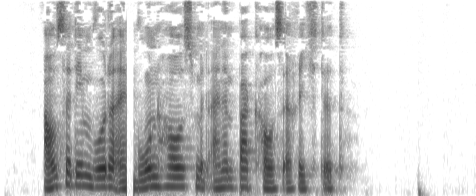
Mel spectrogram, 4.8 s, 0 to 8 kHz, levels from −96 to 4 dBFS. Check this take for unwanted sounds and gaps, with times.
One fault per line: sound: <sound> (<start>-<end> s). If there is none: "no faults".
sound: dropout (1.3-1.3 s)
